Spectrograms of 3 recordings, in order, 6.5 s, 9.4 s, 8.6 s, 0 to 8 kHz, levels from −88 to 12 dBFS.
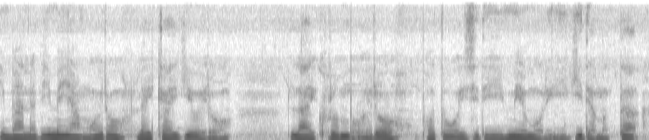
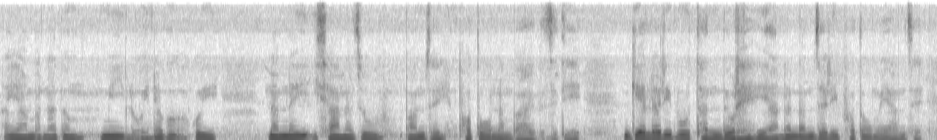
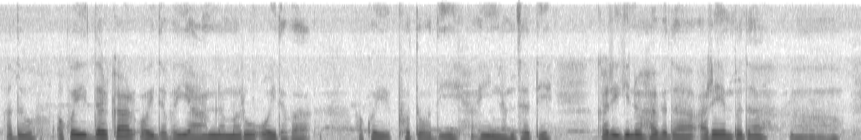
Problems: background sounds at intervals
